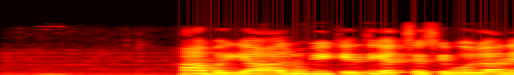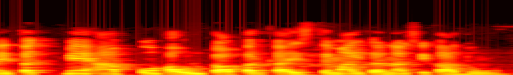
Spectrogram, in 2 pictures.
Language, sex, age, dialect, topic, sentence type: Hindi, male, 36-40, Hindustani Malvi Khadi Boli, agriculture, statement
